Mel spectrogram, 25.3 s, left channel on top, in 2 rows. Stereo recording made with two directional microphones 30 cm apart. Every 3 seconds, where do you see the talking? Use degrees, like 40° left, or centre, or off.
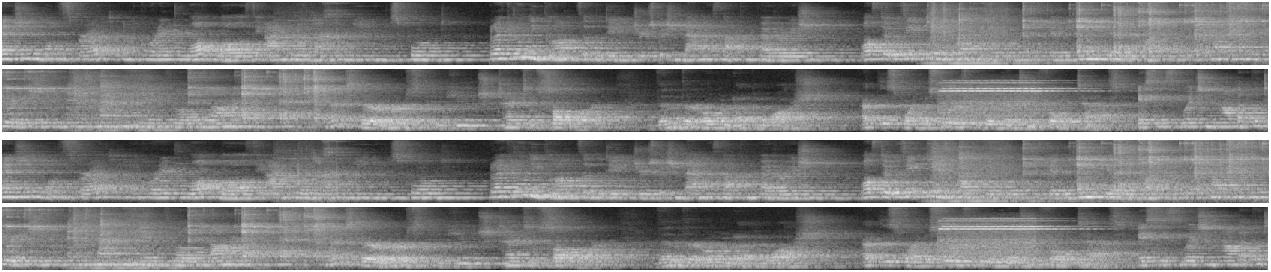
50° left, 30° left, 10° left, 20° right, 30° right, 20° left, 40° left, 40° left, 40° left.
